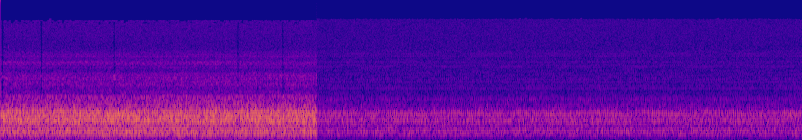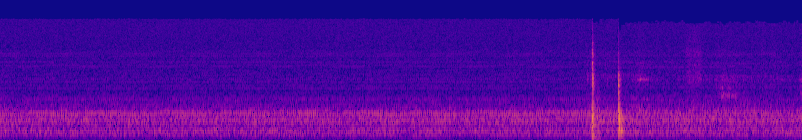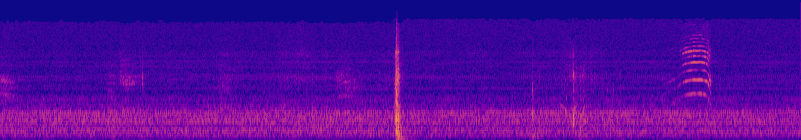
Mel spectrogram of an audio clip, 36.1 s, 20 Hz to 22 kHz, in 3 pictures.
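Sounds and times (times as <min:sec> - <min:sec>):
steady rumbling: 0:00.0 - 0:36.0
faint high-pitched sounds: 0:34.0 - 0:34.8.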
